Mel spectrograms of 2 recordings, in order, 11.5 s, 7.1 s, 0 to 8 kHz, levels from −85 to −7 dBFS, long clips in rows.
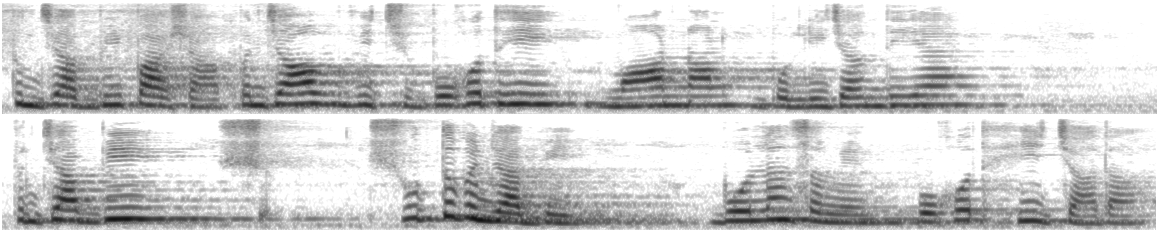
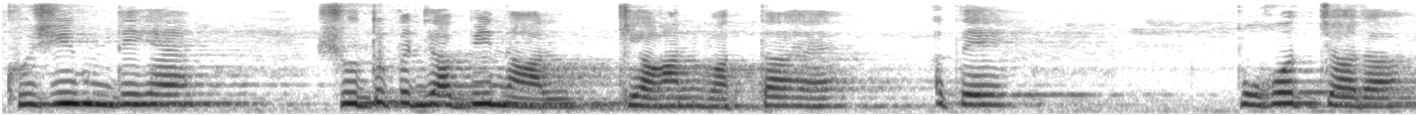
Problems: constant background noise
